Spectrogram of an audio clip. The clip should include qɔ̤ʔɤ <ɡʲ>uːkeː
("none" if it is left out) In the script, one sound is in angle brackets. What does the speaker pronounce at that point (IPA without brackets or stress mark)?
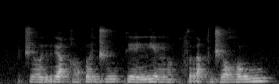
d͡ʒ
